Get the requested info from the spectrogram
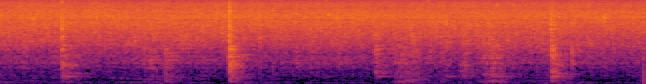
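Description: Breaded chicken gizzards frying in hot oil in a cast-iron skillet, a steady sizzle, while metal tongs turn them over. Several sharp clicks of the tongs come on top, the loudest about two seconds in.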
